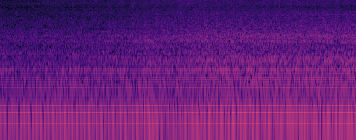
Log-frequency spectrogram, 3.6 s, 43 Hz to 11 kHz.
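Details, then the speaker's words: 1996 Ford 5.0 V8 from a Bronco, bound for a 1978 Ford: an earlier problem is now barely present, and an oil change is planned; smooth, even idle burble, no knocks or ticks, purring; normal idle. "Oh yeah, we're perfect. Just do an oil change and... She's purring like a kitten."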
